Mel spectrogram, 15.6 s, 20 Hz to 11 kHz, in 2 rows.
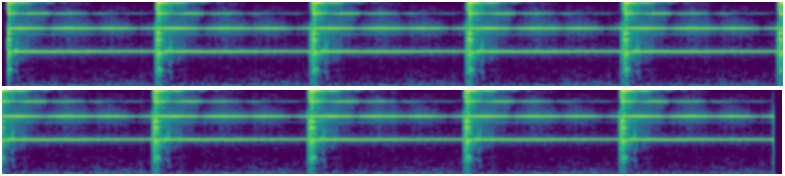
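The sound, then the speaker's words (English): A boxing ring bell is struck ten times as a ten-bell salute, at a slow, steady pace, each loud, clear clang ringing on until the next strike. No voices, just the solemn tolling. “I know how much you, and I say it sarcastically, like the 10-bell salute.”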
